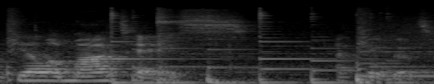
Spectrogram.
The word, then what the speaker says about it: Galimatias: So this group is called Gilamates. I think that's how you say it. It's G-A-L-I-M-A-T-I-A-S, Gilamates.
